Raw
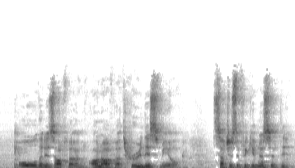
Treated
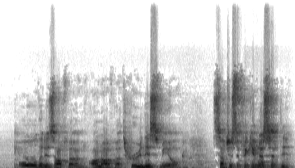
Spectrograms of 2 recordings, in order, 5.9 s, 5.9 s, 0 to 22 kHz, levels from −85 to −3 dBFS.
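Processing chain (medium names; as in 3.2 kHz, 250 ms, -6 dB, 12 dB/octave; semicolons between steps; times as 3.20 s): 4.63–5.55 s: spectral peaks clipped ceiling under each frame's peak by 15 dB; level rider gain up to 15.5 dB; saturation -7 dBFS, distortion -18 dB; trim +4.5 dB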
